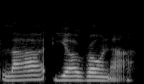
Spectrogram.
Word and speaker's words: La Llorona: So the way that you say her name is La Llorona, and it translates to the weeping woman.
